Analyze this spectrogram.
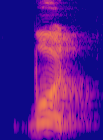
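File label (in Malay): "but", Malay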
